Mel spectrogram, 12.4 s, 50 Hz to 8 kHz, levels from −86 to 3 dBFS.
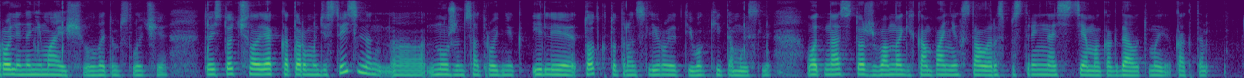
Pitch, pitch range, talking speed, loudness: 175 Hz, 165-185 Hz, 170 wpm, -27 LUFS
